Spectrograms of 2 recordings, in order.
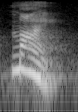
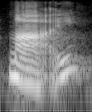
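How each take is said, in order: First: The syllable is said with the fourth tone. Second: The syllable is said with the third tone. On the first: It means to sell. "my 팔다" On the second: It means to buy. "my 사다"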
